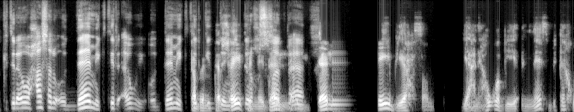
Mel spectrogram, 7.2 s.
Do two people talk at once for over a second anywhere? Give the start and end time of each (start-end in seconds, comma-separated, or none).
2.4-3.8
